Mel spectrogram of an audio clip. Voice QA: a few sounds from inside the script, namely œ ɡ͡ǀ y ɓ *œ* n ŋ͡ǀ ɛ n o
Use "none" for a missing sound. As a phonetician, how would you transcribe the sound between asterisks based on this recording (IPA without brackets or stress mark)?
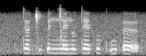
ɛ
